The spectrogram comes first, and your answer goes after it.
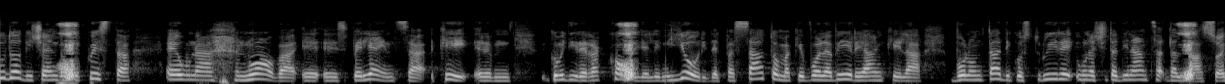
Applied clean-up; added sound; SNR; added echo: neural mask model Resemble Enhance denoiser.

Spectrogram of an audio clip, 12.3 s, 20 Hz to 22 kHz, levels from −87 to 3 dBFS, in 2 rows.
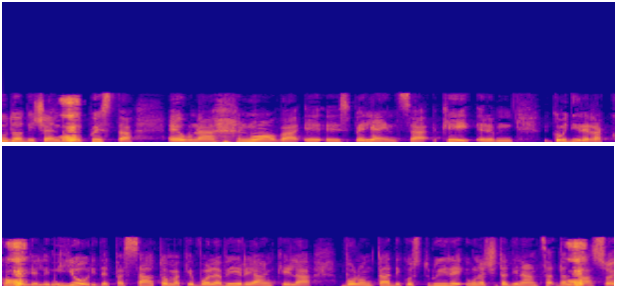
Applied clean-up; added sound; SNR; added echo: none; Writing; 3 dB; none.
